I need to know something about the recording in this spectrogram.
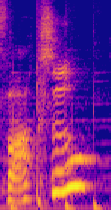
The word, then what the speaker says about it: forecastle: again so angry that this word has the nerve to be pronounced foxel can't just sing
